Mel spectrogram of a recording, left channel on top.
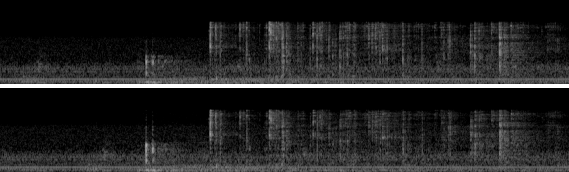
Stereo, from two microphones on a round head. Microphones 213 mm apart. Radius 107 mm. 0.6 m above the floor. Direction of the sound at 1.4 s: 45° right (ahead or behind).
